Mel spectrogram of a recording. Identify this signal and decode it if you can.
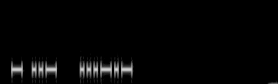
Morse code, heard as a keyed tone, about 34 wpm, 700 Hz. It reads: TU <SK>
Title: Practice QSO - Exchange 4 - Ending - 35wpm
